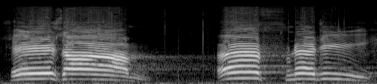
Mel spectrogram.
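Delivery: loud, high commanding shout; robber chief's call. A narrator's reading. Robber chief ordering the cliff open, commanding shout. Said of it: "hat gerufen".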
